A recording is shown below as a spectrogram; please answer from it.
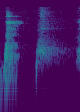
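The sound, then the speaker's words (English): A pet dog barking at home in central Manchester: three sharp barks with short pauses between them. The last bark is cut off at the end, and no other sound is heard. “Is that your dog? That's my dog, who's decided to”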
